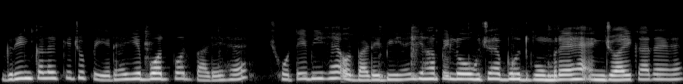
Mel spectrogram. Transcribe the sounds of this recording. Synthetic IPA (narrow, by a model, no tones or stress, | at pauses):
ɡɾiːnkɐləɾked͡ʒoːpeːɖɦɛ̃jebɔːt̪̚bɔːt̪̚bɐɽeɦɛ̃ː | t͡ʃʰoːʈebʱiɦɛ̃ʔɔːɾbɐɽebʱiɦɛ̃jɐɦãpeloːɡd͡ʒoːɦɛbɔːʊt̪ɡʱuːmɾəeɦɛ̃ʔɪ̃nd͡ʒɔːikɐɾːəɦeɦɛ̃ː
